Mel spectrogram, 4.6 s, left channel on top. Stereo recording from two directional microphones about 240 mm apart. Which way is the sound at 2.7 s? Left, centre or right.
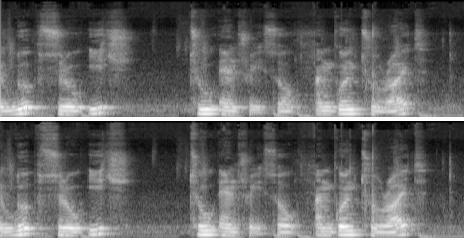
Right.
